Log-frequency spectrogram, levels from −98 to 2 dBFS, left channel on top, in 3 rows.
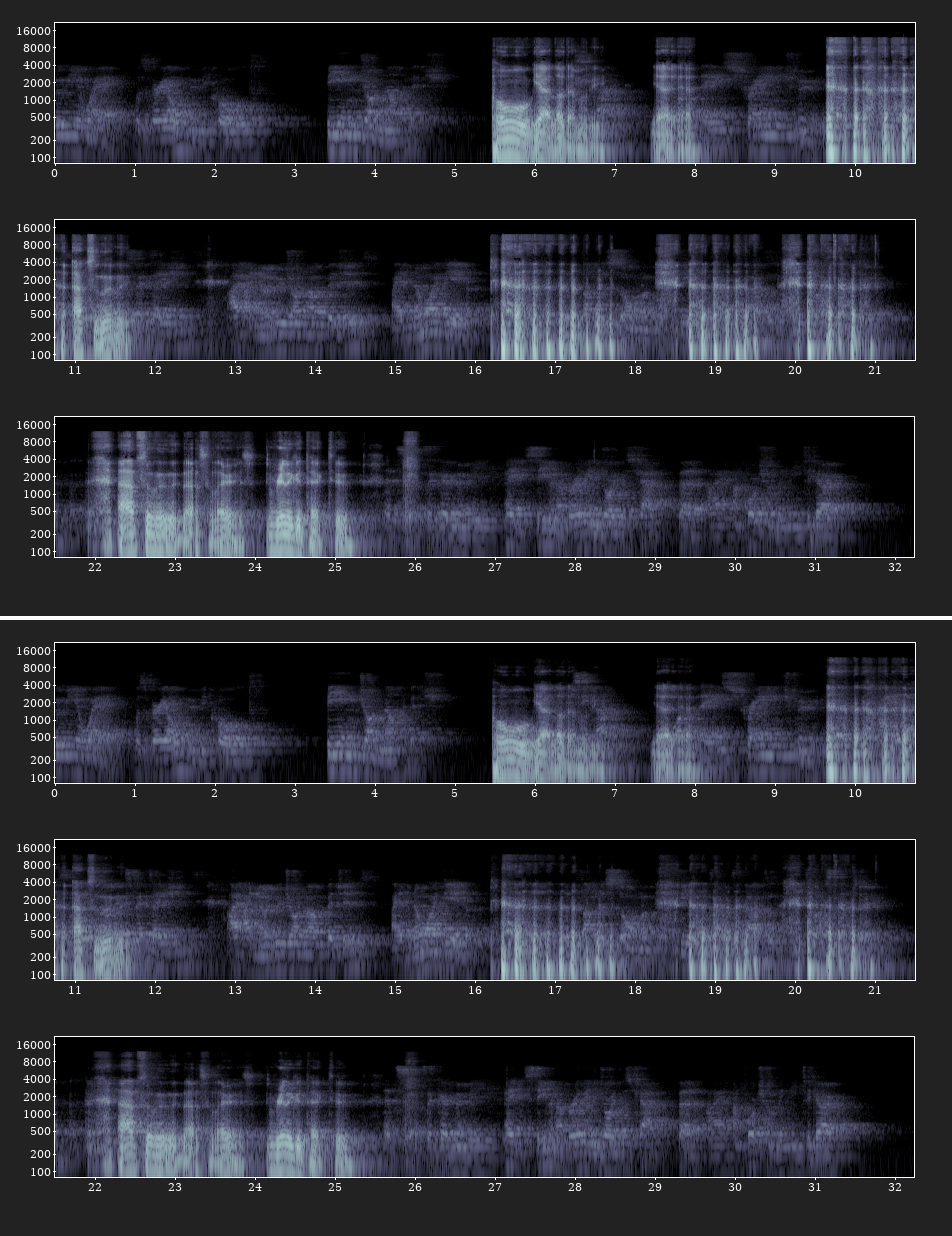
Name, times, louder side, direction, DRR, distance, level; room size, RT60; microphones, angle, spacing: voice 1, 0.0-2.5 3.4-4.8 6.2-7.0 7.6-9.7 10.3-14.7 15.0-16.0 16.7-16.8 17.1-20.9 21.7-22.2 25.6-29.0 29.3-31.2, right 1 dB, 70° right, 4.2 m, -55 dB
voice 2, 5.5-6.8 7.5-8.0 9.6-10.7 11.0-11.6 16.3-17.3 18.3-18.9 19.9-20.8 22.0-25.2 25.9-26.0, left 5 dB, 70° left, 0.5 m, -33 dB
23.5 x 13.0 x 4.1 m
head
